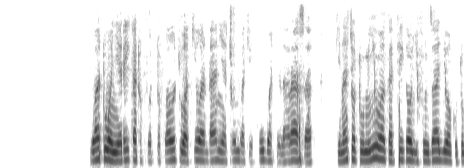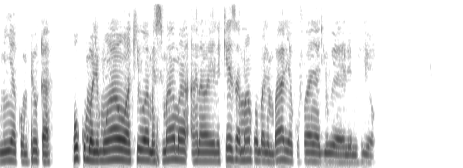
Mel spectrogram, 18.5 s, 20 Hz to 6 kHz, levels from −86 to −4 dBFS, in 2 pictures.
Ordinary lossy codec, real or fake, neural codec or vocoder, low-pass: AAC, 32 kbps; real; none; 5.4 kHz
